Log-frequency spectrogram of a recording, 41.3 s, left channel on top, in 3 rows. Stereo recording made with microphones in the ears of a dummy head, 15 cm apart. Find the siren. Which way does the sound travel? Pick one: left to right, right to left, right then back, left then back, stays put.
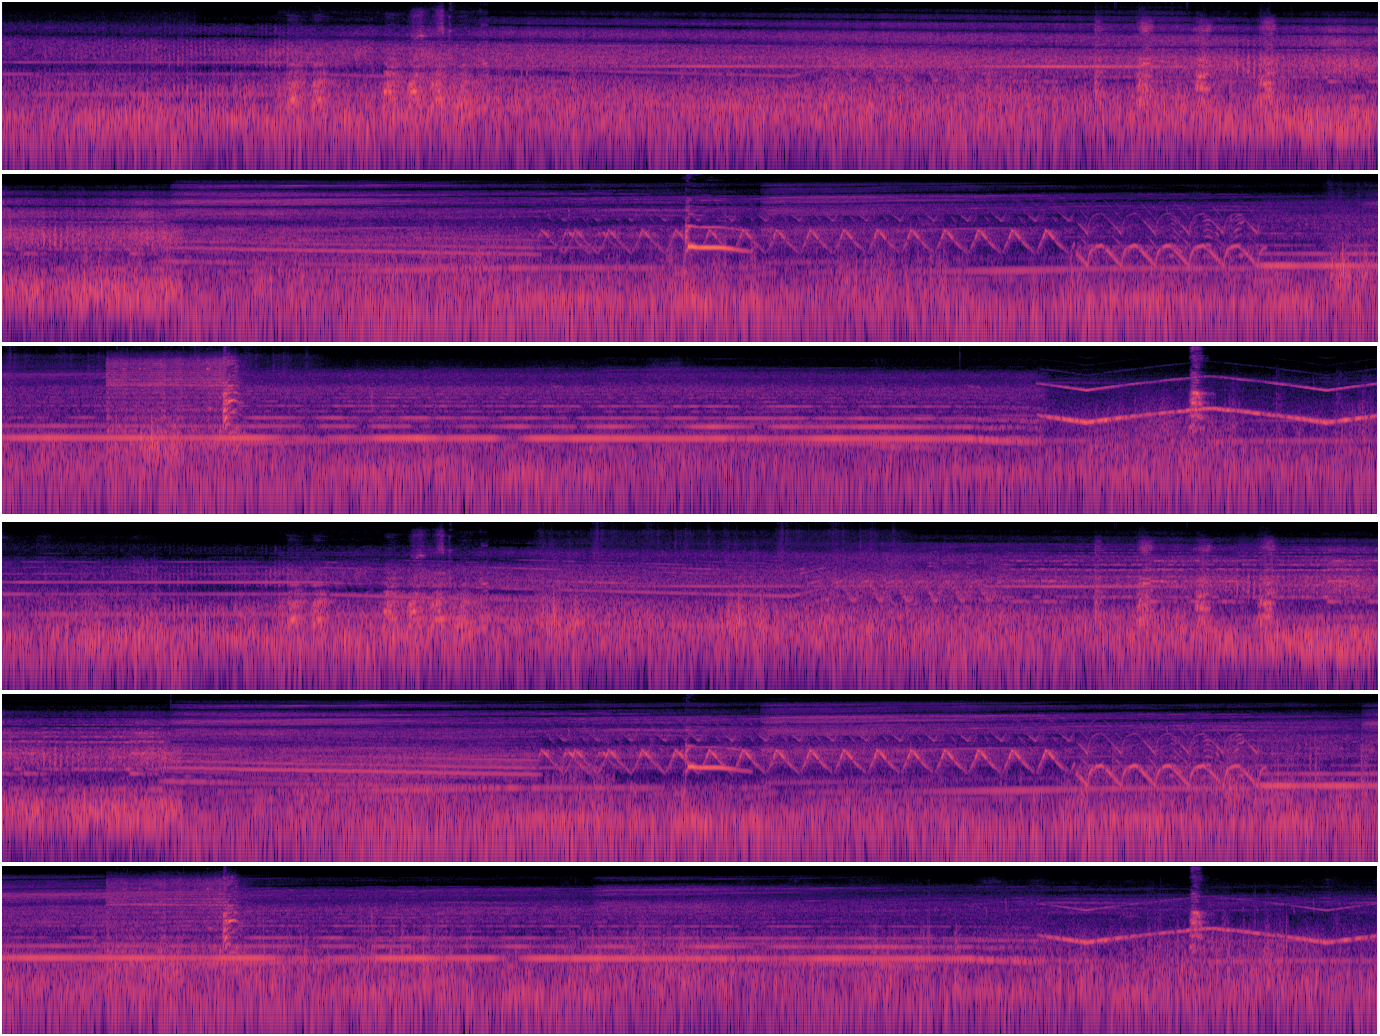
right to left.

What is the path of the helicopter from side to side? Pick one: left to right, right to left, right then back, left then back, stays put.
left to right.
